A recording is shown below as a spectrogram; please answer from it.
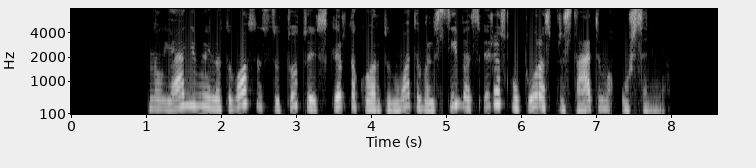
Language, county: Lithuanian, Klaipėda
